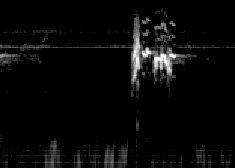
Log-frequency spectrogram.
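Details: One brief, bright sooty-headed bulbul phrase of three quick, bubbly chirps in the middle of otherwise quiet air, with a faint steady high-pitched tone underneath.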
